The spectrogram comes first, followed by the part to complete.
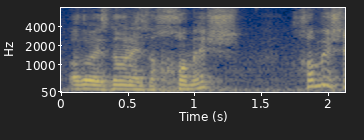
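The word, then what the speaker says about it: חומש: Chumash, anybody know what that word rhymes with? Chamesh. Chamesh is 5.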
